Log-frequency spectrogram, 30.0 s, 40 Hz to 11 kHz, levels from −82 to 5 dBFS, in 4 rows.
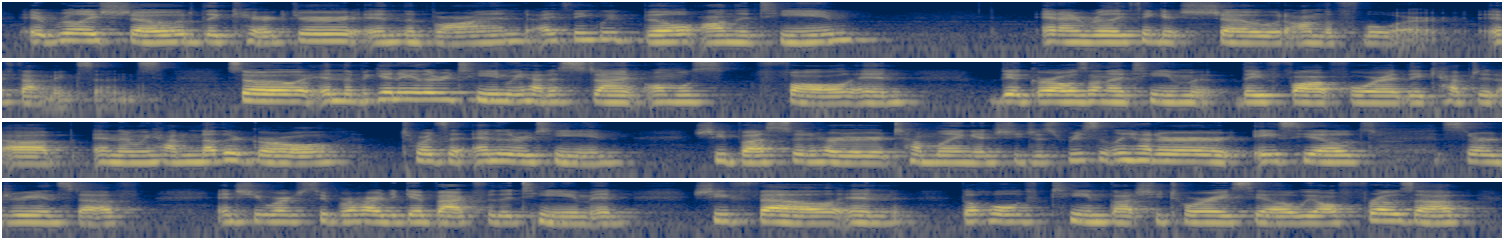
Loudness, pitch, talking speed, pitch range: -20 LUFS, 200 Hz, 215 wpm, 190-215 Hz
